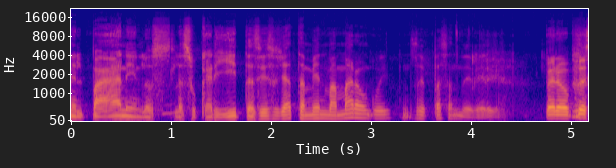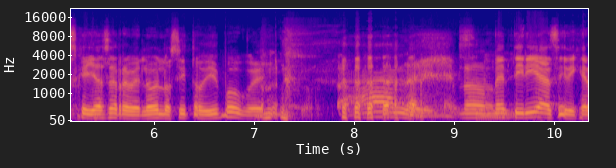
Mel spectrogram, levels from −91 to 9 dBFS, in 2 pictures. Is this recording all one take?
no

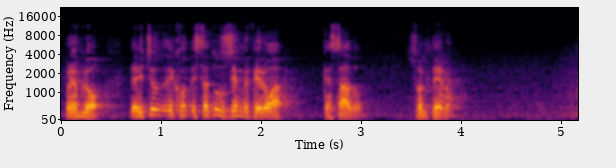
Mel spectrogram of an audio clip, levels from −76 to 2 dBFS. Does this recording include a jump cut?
no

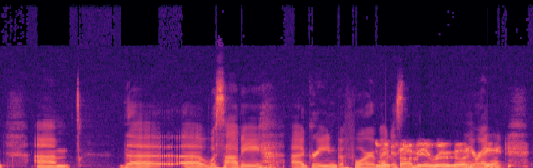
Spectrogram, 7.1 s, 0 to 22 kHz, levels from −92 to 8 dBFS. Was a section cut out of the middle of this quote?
no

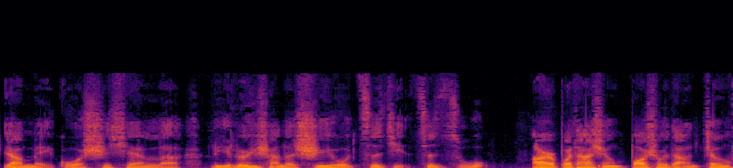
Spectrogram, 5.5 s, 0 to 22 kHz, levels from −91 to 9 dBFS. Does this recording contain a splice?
yes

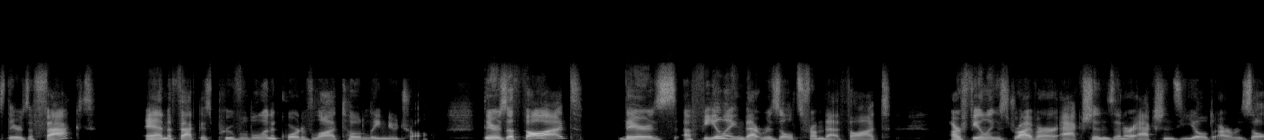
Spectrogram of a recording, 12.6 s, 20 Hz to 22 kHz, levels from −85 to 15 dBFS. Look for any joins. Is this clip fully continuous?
yes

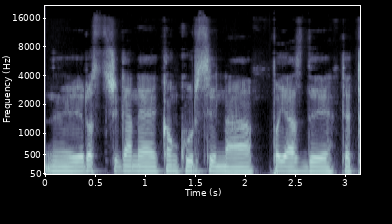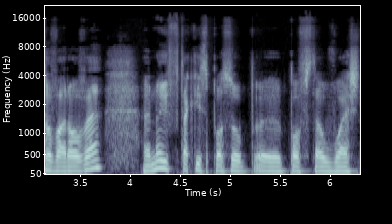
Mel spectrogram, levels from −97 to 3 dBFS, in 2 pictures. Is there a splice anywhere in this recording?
no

